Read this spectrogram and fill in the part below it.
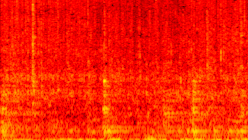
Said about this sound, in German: Ein Stück weiter pumpen mehrere Mädchen und junge Frauen Wasser aus einem metallenen Hahn und füllen es in bunte Kanister.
